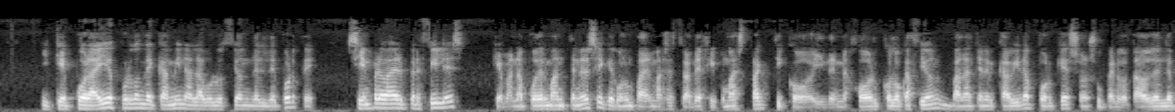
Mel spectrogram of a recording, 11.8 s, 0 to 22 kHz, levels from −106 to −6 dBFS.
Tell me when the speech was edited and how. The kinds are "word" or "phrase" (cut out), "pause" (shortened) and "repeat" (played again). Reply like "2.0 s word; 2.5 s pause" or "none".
none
